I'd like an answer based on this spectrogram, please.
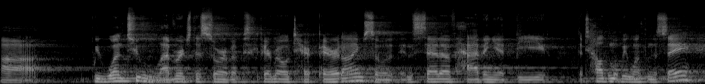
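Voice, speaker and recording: A man of medium pitch speaks at a fairly quick pace, with audible room echo and noticeable background noise. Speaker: neuroscientist. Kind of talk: conference talk. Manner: fast; hesitant with many fillers.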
